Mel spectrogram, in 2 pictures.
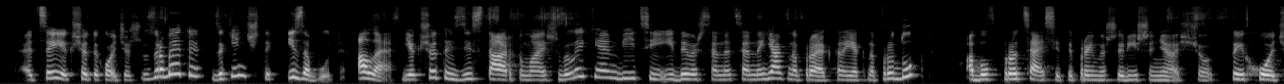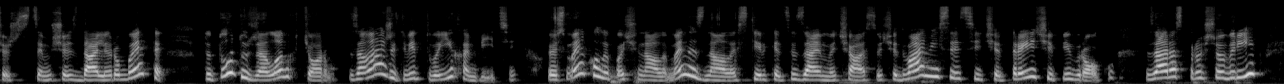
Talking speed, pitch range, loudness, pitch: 170 wpm, 215-310 Hz, -22 LUFS, 240 Hz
